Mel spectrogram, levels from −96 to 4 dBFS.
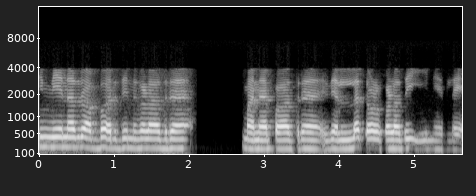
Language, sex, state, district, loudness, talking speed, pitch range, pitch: Kannada, female, Karnataka, Chamarajanagar, -13 LUFS, 125 wpm, 175-190 Hz, 185 Hz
